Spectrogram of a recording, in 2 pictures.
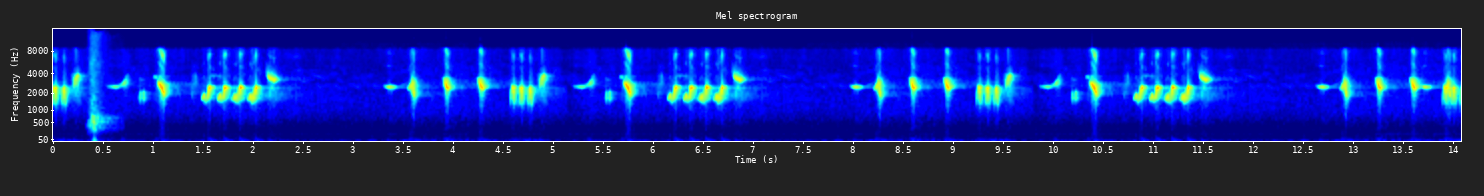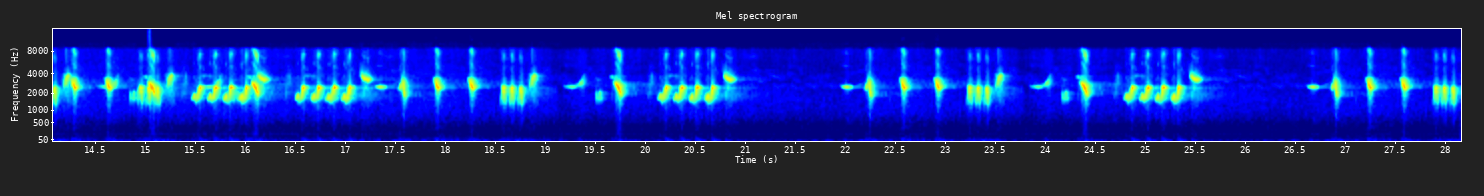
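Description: Birds chirping: groups of short, quick chirps that come again about every two seconds. There is a brief thump just after the start.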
